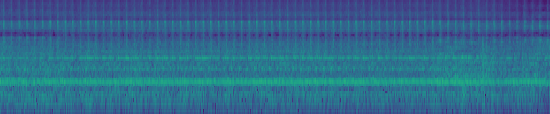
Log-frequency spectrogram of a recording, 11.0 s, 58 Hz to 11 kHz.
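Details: 2016 6.4 Hemi at 23k miles idling: a regular sharp knock, roughly two a second, began 24 hours after a dealer oil change with fluids, gauges and warning lights normal, and stopped 24 hours later.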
